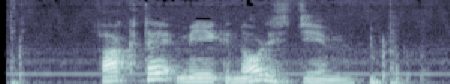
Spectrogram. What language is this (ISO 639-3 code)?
epo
